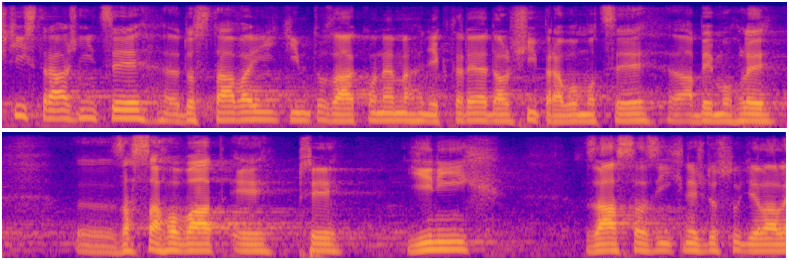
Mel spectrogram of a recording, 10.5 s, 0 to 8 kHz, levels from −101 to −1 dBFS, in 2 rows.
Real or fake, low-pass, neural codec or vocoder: real; 7.2 kHz; none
